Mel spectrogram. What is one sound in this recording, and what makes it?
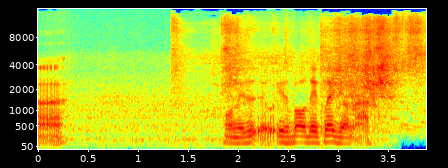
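Fabric rustles as a man pulls a jersey over shoulder pads.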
